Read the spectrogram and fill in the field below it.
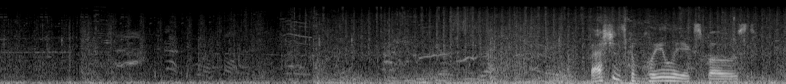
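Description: Guns fire in rapid bursts in a video game.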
